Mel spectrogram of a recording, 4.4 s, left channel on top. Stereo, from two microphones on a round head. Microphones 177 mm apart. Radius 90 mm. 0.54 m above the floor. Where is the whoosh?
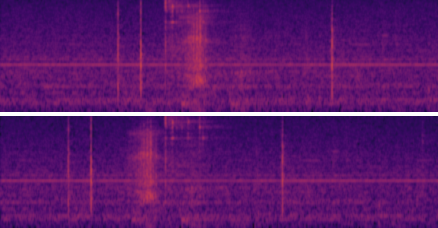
No whoosh in this recording.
